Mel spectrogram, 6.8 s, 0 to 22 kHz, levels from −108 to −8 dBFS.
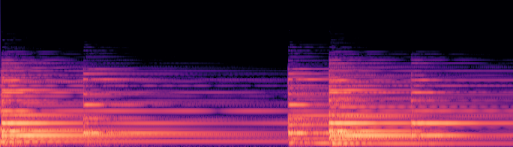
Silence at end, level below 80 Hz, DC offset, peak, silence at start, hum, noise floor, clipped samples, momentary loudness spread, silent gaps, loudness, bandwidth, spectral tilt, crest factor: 0 s; -62 dBFS; under 0.1%; -10 dBFS; 0 s; none; -46 dBFS; under 0.1%; 24 LU; none; -26 LUFS; 4.3 kHz; -11 dB/octave; 16 dB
